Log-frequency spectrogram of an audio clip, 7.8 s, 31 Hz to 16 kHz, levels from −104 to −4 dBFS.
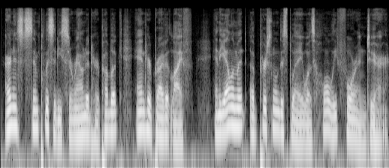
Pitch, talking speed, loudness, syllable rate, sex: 105 Hz, 155 wpm, -19 LUFS, 5.3 syllables/s, male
